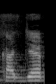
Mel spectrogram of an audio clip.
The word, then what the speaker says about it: कज: मनोरथ बथे सब कज कज पद भी कस के ही बोलना है नाम रंग सर्ब सुख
